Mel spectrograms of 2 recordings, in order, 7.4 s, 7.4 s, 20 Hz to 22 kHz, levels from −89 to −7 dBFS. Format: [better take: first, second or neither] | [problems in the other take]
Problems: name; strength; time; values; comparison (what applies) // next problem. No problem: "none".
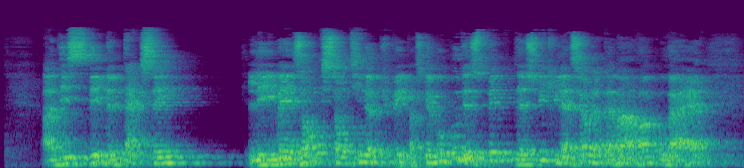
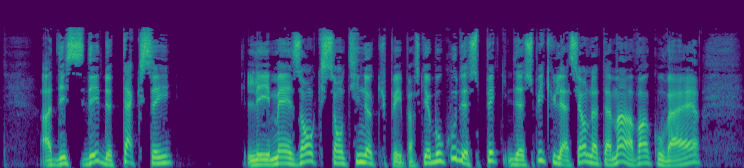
second | off-mic speech; far // room echo; noticeable; dies away in 0.8 s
